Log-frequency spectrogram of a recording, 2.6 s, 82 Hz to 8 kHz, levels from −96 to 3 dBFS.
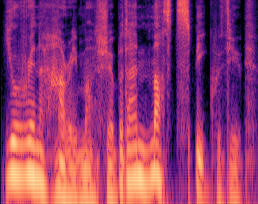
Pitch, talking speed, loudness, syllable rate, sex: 115 Hz, 280 wpm, -17 LUFS, 6.4 syllables/s, male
